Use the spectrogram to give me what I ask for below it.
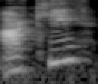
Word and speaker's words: Ache: Susan Aki, which is spelled like ache, ACHE, has some Quakers.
